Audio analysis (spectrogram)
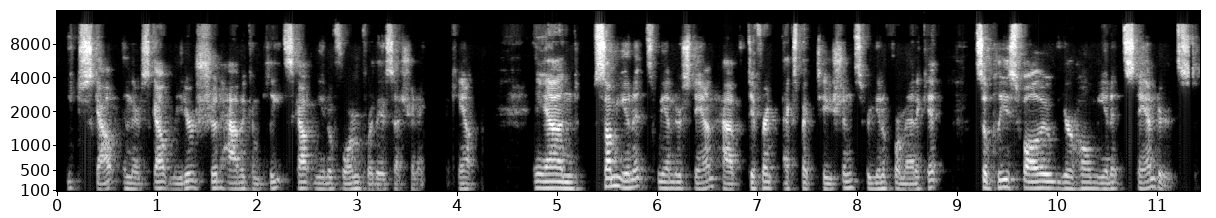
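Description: A man's voice: medium pitch, a little mellow, rough recording. A young man presenting camp rules from slides on a video call, reading points out with some fillers and restarts. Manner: reads slide points, spells out links slowly, some fillers. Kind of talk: slideshow briefing. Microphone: webcam on video call.

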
